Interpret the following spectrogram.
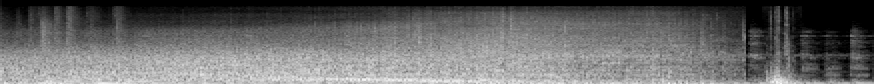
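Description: Dramatic soundtrack effect: a rushing noise swells and fades, ending in one sharp hit near the end, over background music.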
